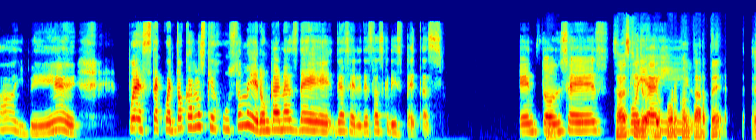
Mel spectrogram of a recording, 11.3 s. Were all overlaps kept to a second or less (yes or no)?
no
